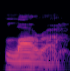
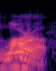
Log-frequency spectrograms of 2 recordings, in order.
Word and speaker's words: Laura: It's Laura. Laura. There's no other way to pronounce it.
